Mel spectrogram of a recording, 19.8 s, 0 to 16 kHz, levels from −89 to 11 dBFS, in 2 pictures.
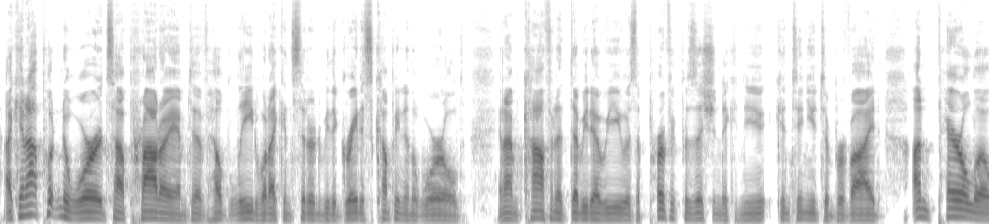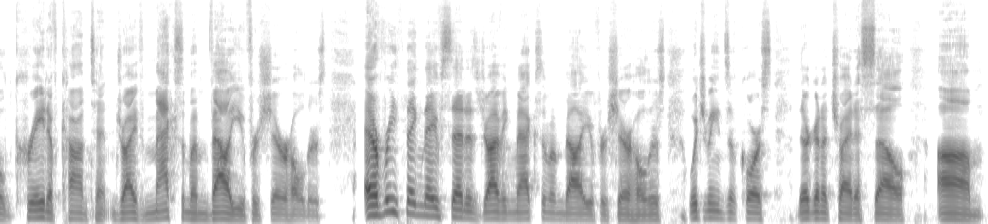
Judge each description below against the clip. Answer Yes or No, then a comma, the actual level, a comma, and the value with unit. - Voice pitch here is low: Yes, low, 100 Hz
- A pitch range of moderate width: Yes, average, 3.3 semitones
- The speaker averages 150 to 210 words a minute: Yes, average, 200 wpm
